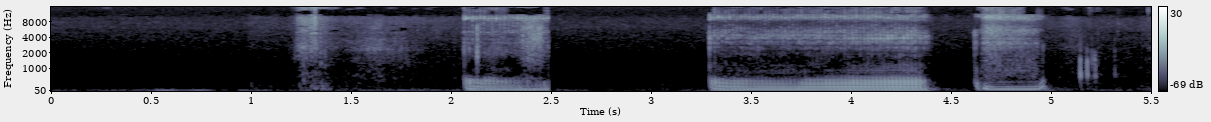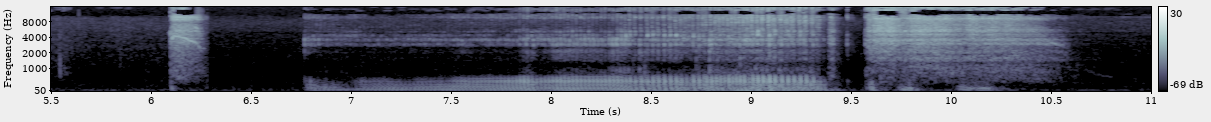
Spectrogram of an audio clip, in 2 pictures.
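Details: Sleeping dog, tired out from a walk, snorts and snores indoors in irregular bursts: short rough breaths, then a longer drawn-out rumbling exhale, with soft rustling in between.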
